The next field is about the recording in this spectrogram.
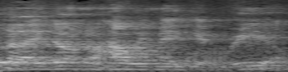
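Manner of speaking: ordinary talk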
